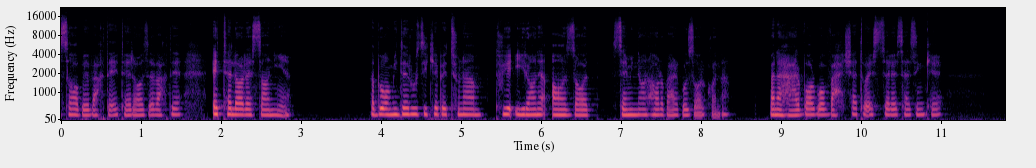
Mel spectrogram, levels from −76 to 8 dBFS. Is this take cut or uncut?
cut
